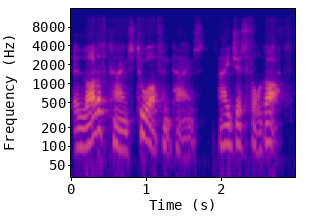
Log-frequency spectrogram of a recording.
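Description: A man's voice: lowish voice, sing-song, normal speed, breathy edge, phone-quality sound. A man in his forties with an Israeli accent, a podcast guest telling stories about his family, with many fillers and restarts. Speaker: guest, startup founder. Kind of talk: podcast interview.

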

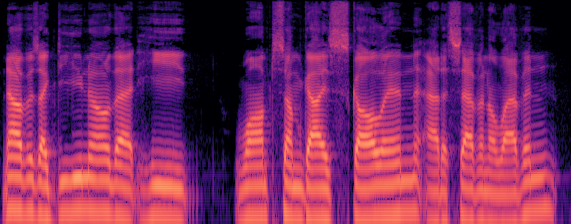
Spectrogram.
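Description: A man's voice: mid-range voice, steady tone, moderate pace, clean tone, no echo, studio quality. A man co-hosting a comedy podcast, chatting casually in a rambling, sweary, story-driven way. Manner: rambling, conversational storytelling with profanity. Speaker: podcast co-host. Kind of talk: casual comic banter.

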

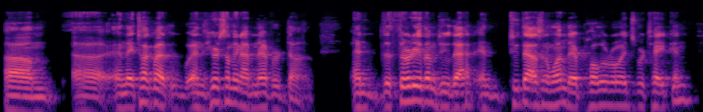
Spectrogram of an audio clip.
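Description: Halting middle-aged man telling stories. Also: mid-range voice, a little mellow. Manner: halting, rambling anecdotes with frequent repeated words. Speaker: playwright, interview guest. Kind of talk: conversational interview storytelling.

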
